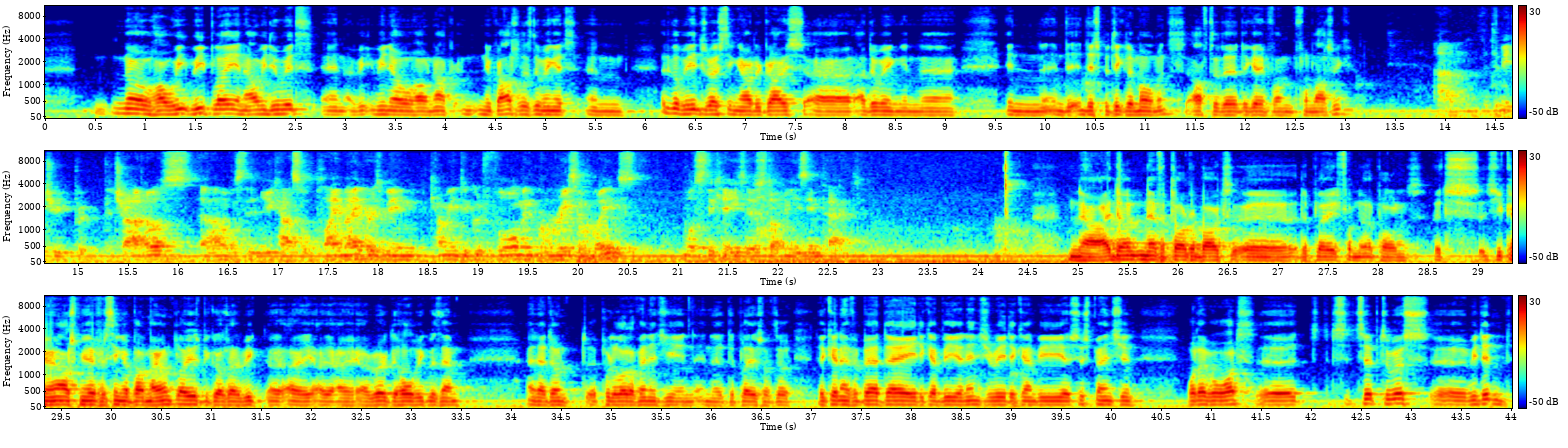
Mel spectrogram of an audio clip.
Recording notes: Hyundai A-League 2019/20 Round 9. Pre-Match Press Conference.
